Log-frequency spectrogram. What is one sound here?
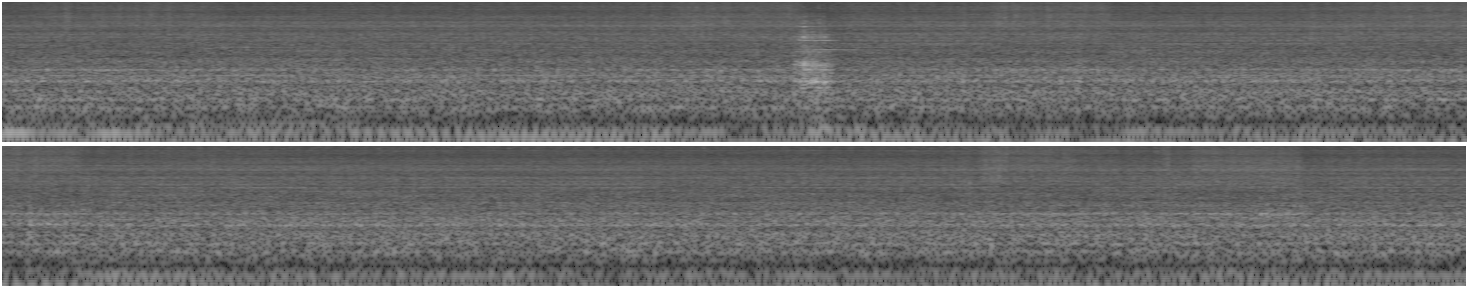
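A belt sander grinds against wood with a rasping hiss.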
